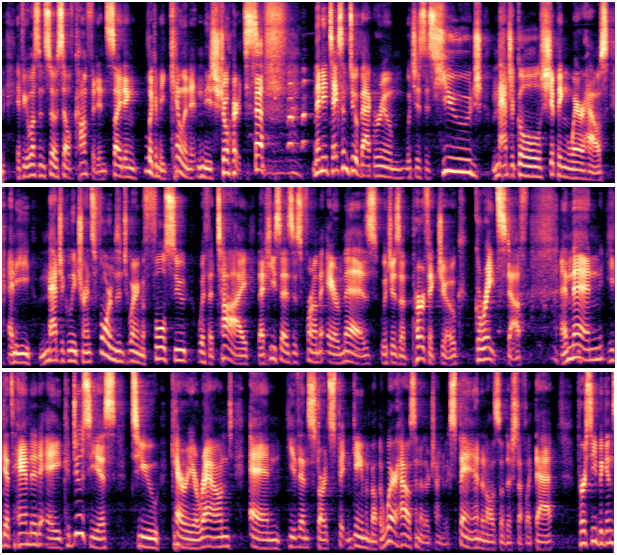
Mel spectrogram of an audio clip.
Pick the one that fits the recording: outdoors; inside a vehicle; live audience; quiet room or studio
live audience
